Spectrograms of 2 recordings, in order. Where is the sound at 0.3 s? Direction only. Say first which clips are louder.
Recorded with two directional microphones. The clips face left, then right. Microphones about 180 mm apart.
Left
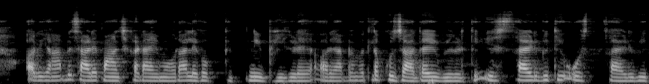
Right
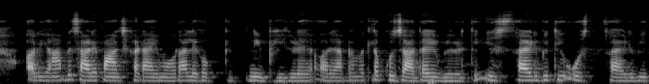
Left 3 dB; 25° left (ahead or behind).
